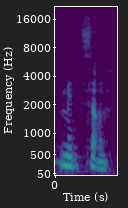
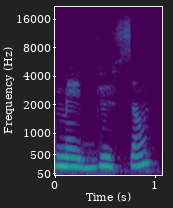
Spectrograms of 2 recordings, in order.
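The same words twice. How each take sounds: First: The middle e sound is dropped. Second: The middle e sound is pronounced. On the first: This is the usual way to say it. "pero normalmente es" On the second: This is how it is said in southern France. "En el sur sí lo llegan a decir"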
